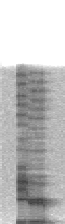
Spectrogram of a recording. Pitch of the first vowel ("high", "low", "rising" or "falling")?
rising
